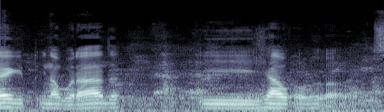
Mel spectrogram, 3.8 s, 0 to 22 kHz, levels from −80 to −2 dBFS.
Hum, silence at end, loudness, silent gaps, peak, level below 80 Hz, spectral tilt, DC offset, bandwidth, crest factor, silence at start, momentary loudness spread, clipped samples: none; 0 s; -17 LUFS; none; 0 dBFS; -34 dBFS; -6.5 dB/octave; under 0.1%; 10.5 kHz; 16 dB; 0 s; 14 LU; under 0.1%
